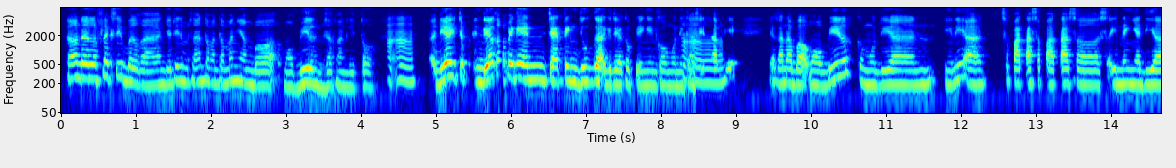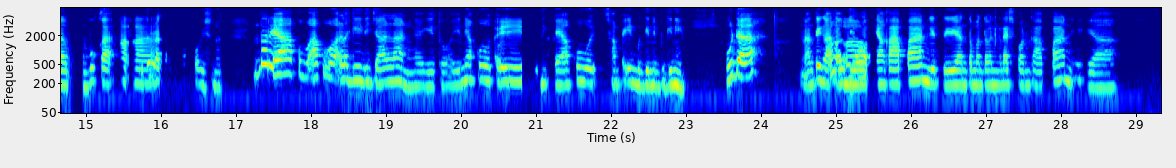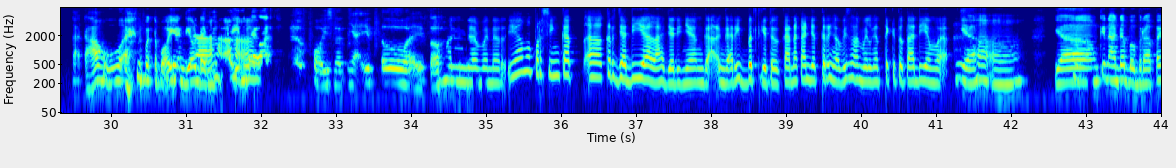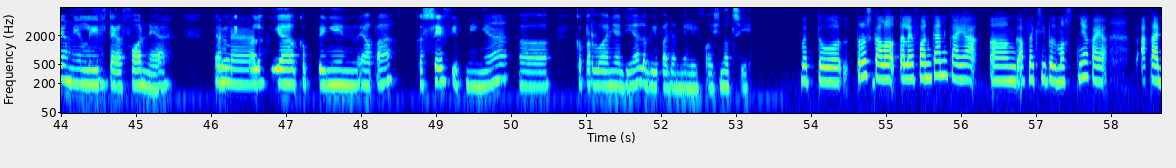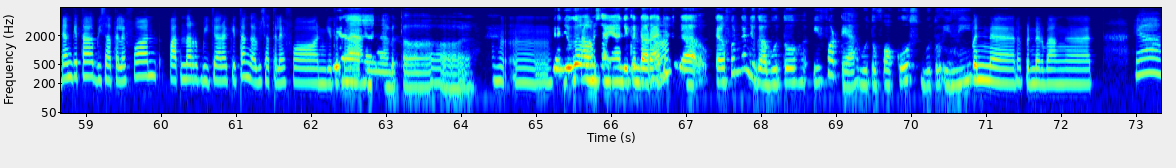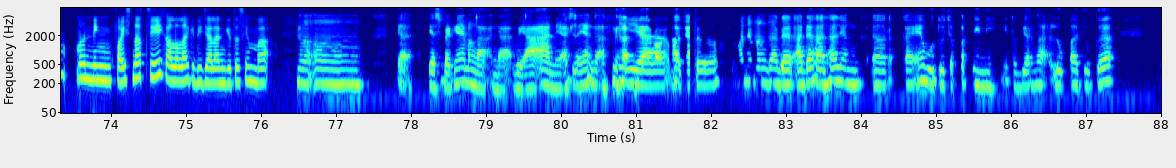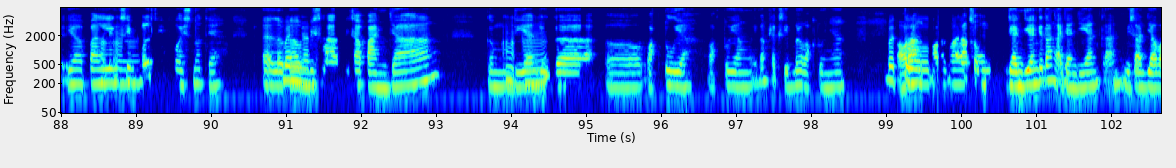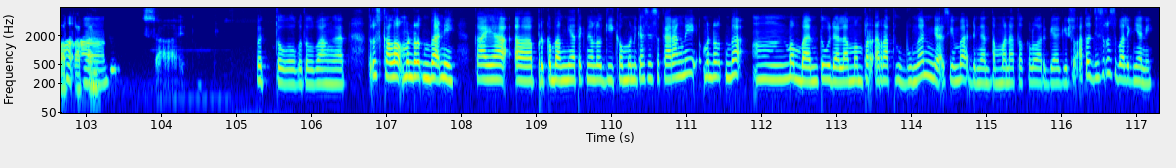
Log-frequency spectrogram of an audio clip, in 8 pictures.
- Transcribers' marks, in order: in English: "chatting"; distorted speech; in English: "voice note"; tapping; other background noise; static; chuckle; unintelligible speech; in English: "voice note"; in English: "save"; in English: "voice note"; drawn out: "betul"; in English: "effort"; in English: "voice note"; laughing while speaking: "nggak"; chuckle; in English: "voice note"; mechanical hum
- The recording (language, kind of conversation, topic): Indonesian, unstructured, Bagaimana teknologi mengubah cara kita berkomunikasi dalam kehidupan sehari-hari?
